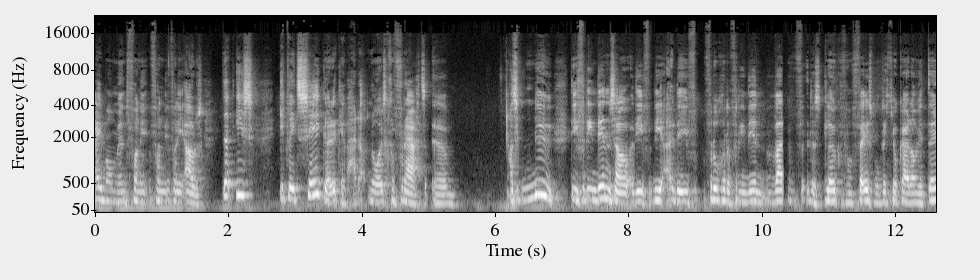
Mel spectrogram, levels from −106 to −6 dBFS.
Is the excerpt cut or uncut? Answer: cut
